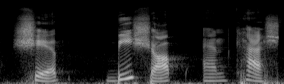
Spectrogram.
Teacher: Next is Sh, which is voiceless, alveopalatal, and fricative. The initial, medial, final like ship, bishop, and cash.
